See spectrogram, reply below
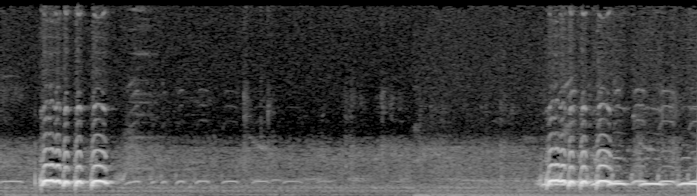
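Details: Local female zebra dove calling a male to prompt other doves to answer: a loud quick burst of clipped coos with a trailing soft series, a pause, then another loud run.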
